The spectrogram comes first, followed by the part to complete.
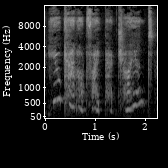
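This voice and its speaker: Woman voicing frightened, scolding big brother, swooping high. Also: big pitch swings, slow, noisy background, exaggerated voice. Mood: alarmed, warning. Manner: alarmed, warning, scolding. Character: frightened older brothers of a young shepherd boy.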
